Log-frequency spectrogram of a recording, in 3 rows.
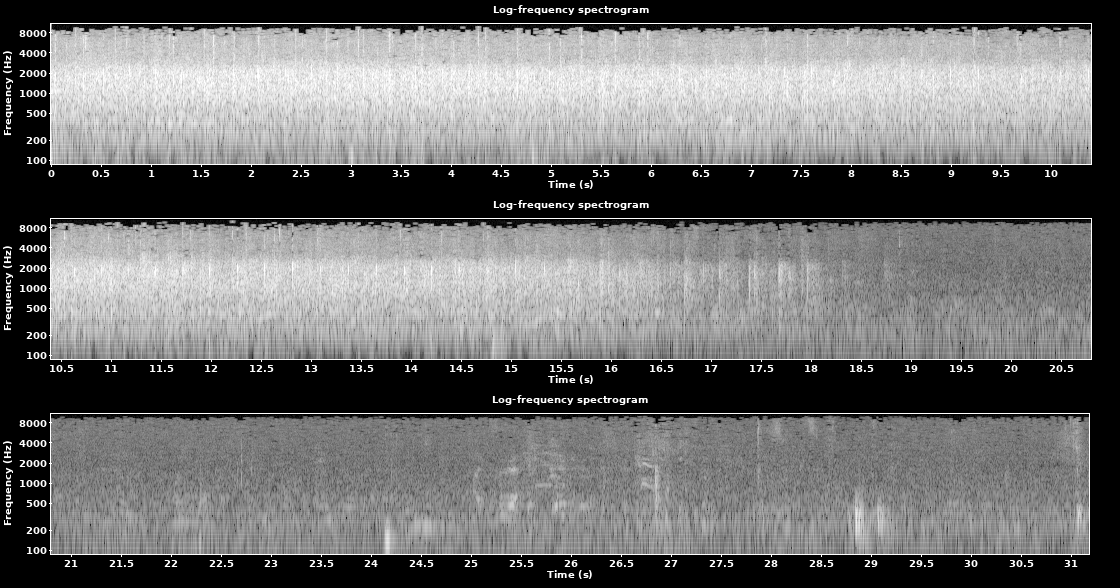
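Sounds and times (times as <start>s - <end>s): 
sustained applause from a large audience for panelists: 0.0s - 19.0s.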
